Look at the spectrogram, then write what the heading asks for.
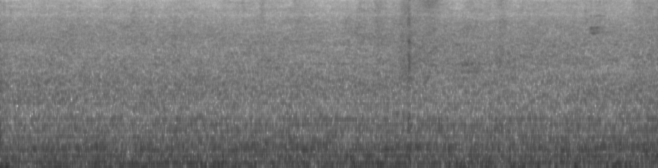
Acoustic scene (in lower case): subway station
